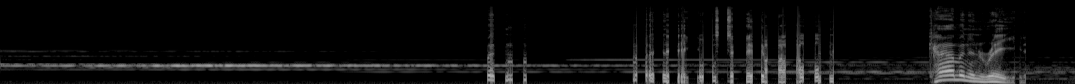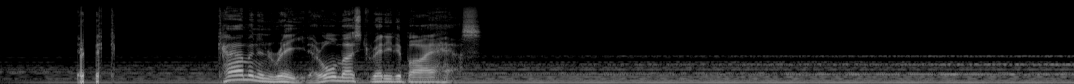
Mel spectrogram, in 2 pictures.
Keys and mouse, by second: 1.2 click, 1.7 click, 2.5 shift+click, 2.8 shift+click, 3.5 shift+drag, 4.8-8.3 drag, 8.4-8.8 drag, 8.6 space, 10.0 space, 10.5 click, 11.5-12.3 drag, 13.1 space, 15.5 space, 17.6 click, 21.0 click.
